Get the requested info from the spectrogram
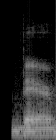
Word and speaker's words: Baer: But yeah, I wanted to involve the bear because my middle name is Bear, Matthew Bear McGlathery, and it's spelled B-A-E-R, mom's maiden name.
